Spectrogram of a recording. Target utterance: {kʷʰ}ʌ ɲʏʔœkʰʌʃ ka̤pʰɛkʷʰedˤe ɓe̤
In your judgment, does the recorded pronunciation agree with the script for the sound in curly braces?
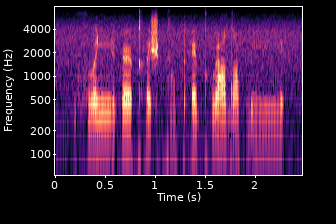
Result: no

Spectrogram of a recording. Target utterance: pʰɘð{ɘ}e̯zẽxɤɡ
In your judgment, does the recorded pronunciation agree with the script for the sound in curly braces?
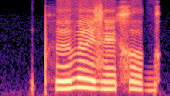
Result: yes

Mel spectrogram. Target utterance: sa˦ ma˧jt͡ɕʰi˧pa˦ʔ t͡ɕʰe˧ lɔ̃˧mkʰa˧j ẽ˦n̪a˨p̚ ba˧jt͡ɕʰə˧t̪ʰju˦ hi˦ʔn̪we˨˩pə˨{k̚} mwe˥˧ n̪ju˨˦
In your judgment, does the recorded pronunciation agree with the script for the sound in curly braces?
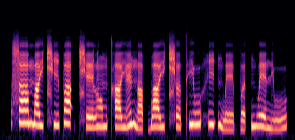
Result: no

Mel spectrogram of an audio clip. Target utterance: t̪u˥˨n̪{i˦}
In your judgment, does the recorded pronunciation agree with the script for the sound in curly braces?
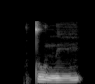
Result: no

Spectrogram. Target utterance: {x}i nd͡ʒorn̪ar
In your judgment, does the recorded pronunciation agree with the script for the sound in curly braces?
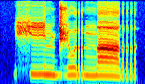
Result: yes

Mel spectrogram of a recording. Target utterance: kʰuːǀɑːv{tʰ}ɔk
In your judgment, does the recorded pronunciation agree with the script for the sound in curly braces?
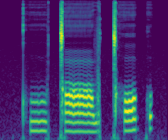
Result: no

